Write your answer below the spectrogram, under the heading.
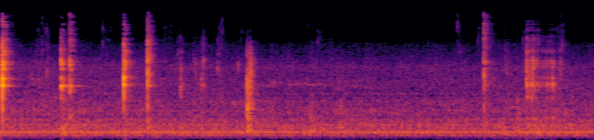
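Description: Cutlery clinking against plates during a meal: about eight sharp, ringing clinks, the first and loudest right at the start, then a pause of a couple of seconds before two more near the end.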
